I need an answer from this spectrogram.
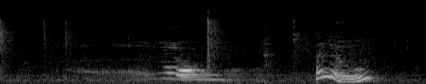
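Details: Pet Siberian Husky answering its owner's "hello" with two short, tonal, yodel-like vocal sounds. The last one bends up and down like a spoken greeting. The owner's speech is heard between them in a small room.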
